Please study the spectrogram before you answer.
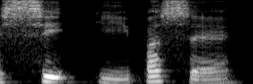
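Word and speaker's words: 鍥而不捨: 言歸正傳，正確讀音係鍥而不捨。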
